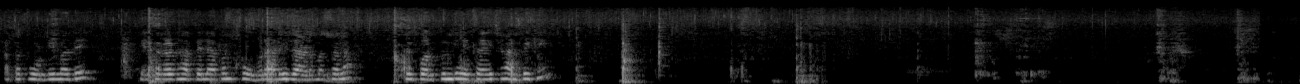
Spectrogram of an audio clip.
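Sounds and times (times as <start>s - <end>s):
food sizzling in hot oil: 0.0s - 13.0s
spatula scraping pan: 0.4s - 8.3s, 11.5s - 12.7s.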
